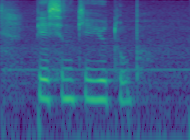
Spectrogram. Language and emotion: Russian, neutral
